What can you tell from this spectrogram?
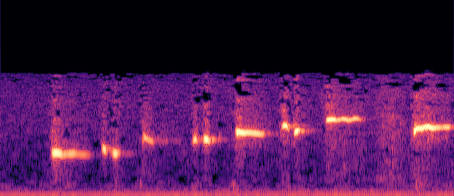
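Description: Someone whistles the Sky Boat Song alone: a run of clear, separate notes in short phrases, gradually climbing in pitch, over a faint low background hum.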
